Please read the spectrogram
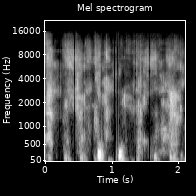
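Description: Many camera shutters firing in quick, irregular clicks, several in every second.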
